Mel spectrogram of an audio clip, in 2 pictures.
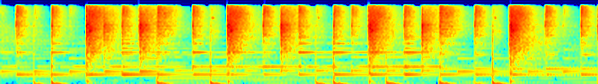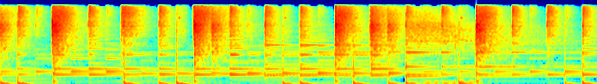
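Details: Electronic music with heavy bass and pounding drum hits, no animal voices.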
